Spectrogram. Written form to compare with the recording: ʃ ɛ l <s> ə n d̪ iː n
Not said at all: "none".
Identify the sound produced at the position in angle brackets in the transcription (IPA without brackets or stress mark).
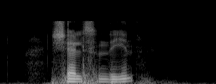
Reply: s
